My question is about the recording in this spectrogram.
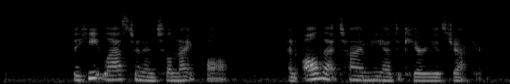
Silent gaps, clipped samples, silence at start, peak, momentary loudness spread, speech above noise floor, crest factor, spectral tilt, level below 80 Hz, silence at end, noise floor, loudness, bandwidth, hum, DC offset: none; under 0.1%; 0.75 s; -20 dBFS; 12 LU; 28 dB; 20 dB; -5.5 dB/octave; -76 dBFS; 0.3 s; -65 dBFS; -39 LUFS; 12.5 kHz; none; under 0.1%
